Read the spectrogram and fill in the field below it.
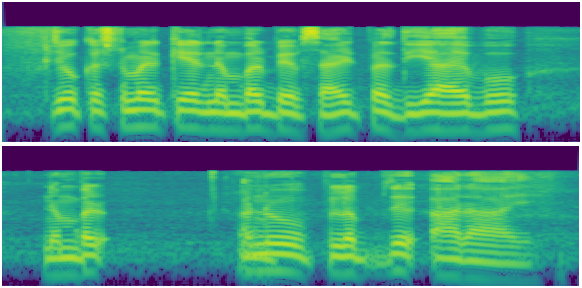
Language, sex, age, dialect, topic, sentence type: Hindi, male, 25-30, Kanauji Braj Bhasha, banking, statement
